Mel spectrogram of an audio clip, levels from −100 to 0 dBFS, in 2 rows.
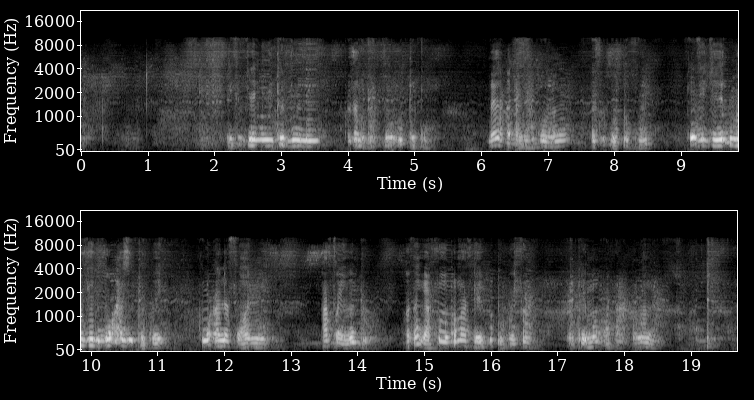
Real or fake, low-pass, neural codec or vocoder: fake; 9.9 kHz; codec, 44.1 kHz, 1.7 kbps, Pupu-Codec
